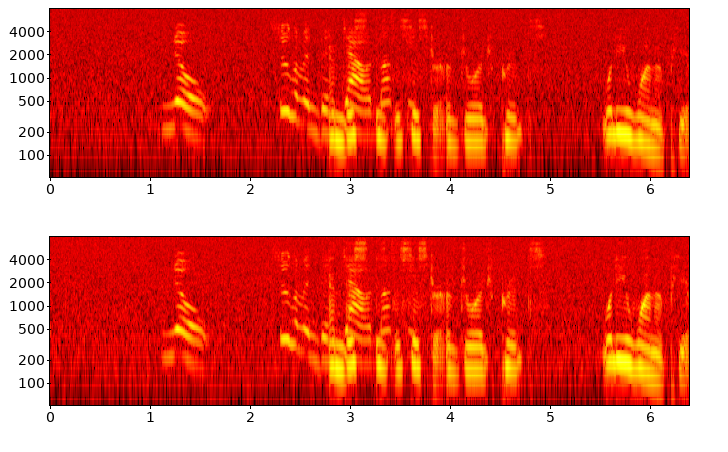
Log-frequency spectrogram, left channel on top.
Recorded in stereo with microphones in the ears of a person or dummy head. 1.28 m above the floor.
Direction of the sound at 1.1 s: 5° left (ahead or behind).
